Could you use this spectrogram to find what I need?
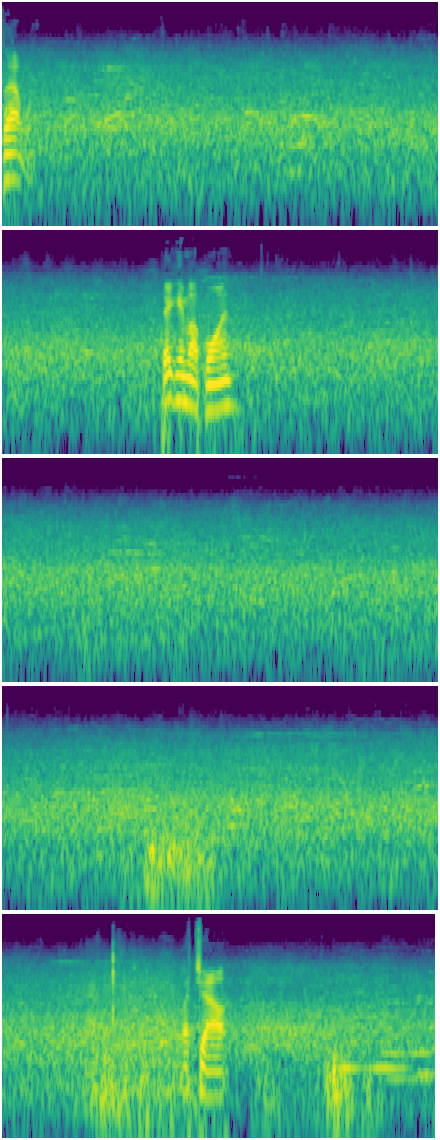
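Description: A large crowd murmurs steadily outdoors.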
